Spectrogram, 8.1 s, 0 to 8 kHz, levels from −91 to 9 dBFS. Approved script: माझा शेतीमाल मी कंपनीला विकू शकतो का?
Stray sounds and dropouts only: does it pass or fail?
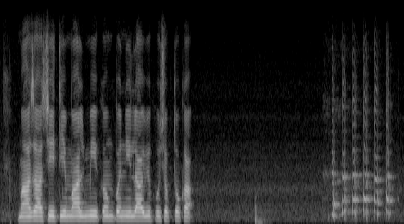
fail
